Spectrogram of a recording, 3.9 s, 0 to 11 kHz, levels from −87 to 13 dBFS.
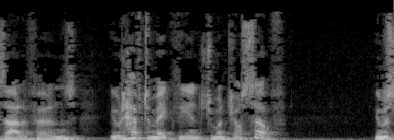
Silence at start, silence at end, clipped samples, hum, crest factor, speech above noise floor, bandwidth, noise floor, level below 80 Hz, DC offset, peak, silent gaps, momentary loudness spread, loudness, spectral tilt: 0 s; 0 s; under 0.1%; 50 Hz at -40 dBFS; 18 dB; 35 dB; 10.5 kHz; -54 dBFS; -48 dBFS; under 0.1%; -2 dBFS; none; 8 LU; -20 LUFS; -5.5 dB/octave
